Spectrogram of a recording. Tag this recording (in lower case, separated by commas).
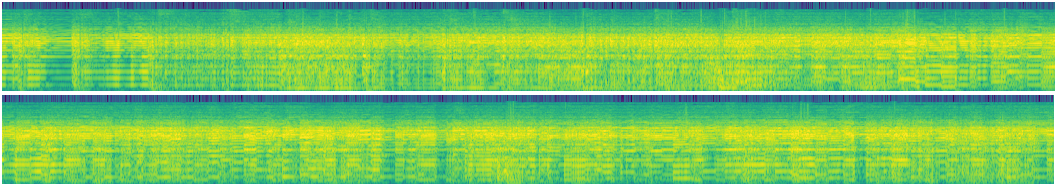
music, cacophony, effects unit, inside a small room, distortion, guitar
